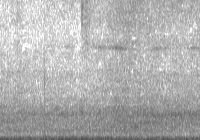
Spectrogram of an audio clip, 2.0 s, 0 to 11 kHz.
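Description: V6 engine of a 2011 Chrysler Town & Country idling with a steady low rumble.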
